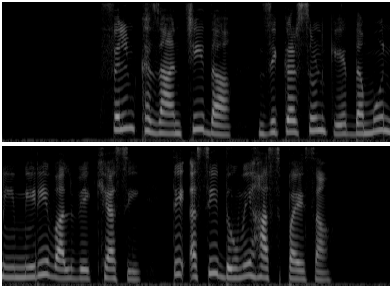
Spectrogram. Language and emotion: Punjabi, neutral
